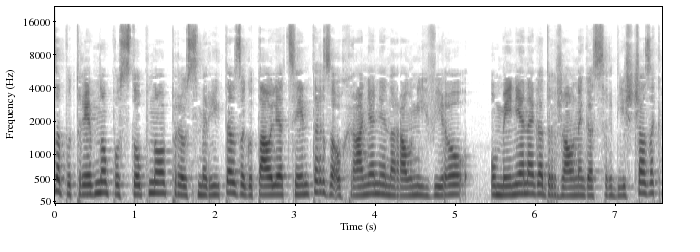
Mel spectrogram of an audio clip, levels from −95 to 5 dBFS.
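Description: Throughout the speech, sibilants sound gritty and lispy, with bright but synthetic treble, most likely HE-AAC compression rebuilding high frequencies, consistent with roughly 24 kbps.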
